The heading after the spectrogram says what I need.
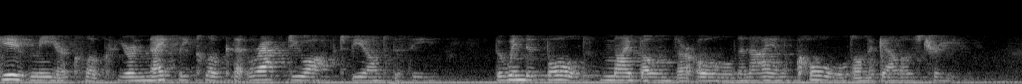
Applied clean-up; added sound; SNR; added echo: none; Idling / Engine starting / Accelerating, revving, vroom / Car; 9 dB; reverberation time 1.0 s.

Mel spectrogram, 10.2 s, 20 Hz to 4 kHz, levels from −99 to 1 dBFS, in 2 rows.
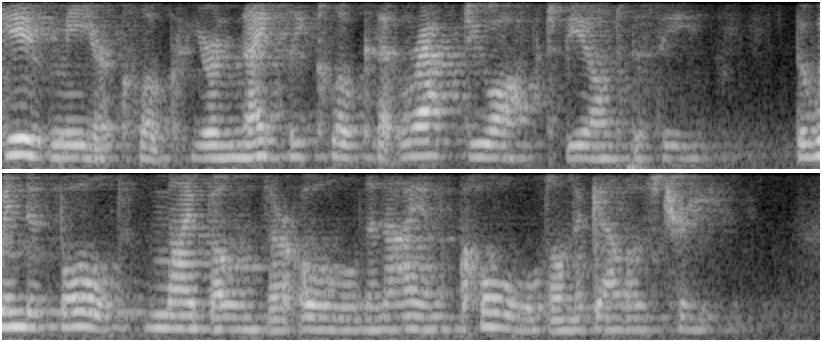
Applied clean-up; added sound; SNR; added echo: neural separator model SepFormer DNS4.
